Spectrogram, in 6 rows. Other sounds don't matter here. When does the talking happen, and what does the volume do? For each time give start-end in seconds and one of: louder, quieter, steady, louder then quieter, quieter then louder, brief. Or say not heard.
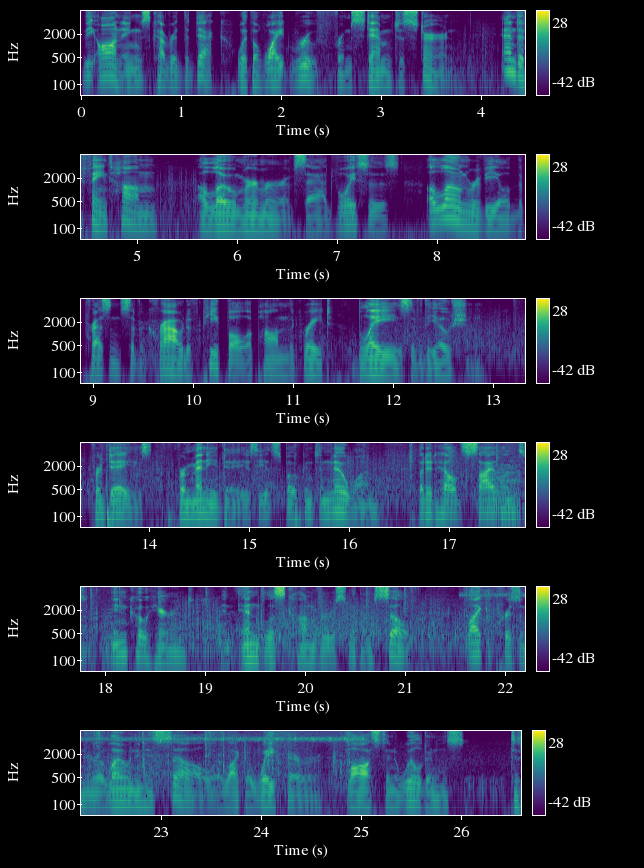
0.0-26.5 steady.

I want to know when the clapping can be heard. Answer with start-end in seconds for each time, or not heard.
not heard.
